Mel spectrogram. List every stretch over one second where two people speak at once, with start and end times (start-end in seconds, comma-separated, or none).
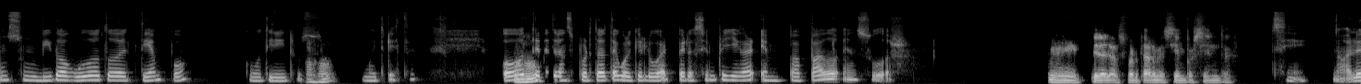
none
